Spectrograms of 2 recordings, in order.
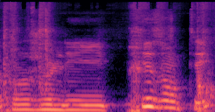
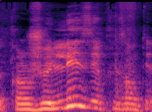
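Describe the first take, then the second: First: "l'ai présentée" said as singular, "je l'ai" without the z; singular slip "quand je l'ai présentée" before correcting; slip of the tongue. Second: "les ai présentées" with a clear z linking "les" to "ai"; self-correction. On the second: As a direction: correct it to plural with the liaison in "les ai". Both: Real, not acted.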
